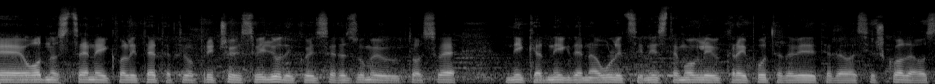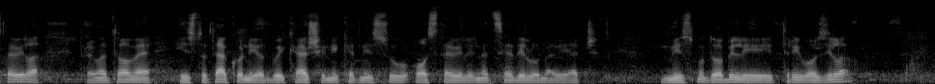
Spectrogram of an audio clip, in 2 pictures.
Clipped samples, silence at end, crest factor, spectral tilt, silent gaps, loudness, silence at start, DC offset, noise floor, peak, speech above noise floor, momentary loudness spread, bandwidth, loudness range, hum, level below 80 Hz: under 0.1%; 0 s; 18 dB; -5.5 dB/octave; none; -30 LUFS; 0 s; under 0.1%; -51 dBFS; -12 dBFS; 21 dB; 8 LU; 16 kHz; 3 LU; none; -62 dBFS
